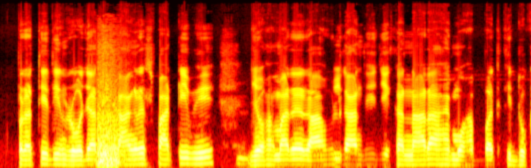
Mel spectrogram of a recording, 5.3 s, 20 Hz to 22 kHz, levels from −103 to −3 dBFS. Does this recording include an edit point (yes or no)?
yes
